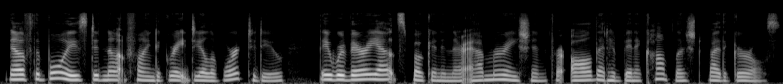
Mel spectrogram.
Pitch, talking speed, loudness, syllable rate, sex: 195 Hz, 230 wpm, -21 LUFS, 5.5 syllables/s, female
